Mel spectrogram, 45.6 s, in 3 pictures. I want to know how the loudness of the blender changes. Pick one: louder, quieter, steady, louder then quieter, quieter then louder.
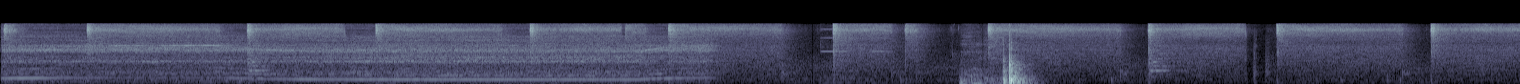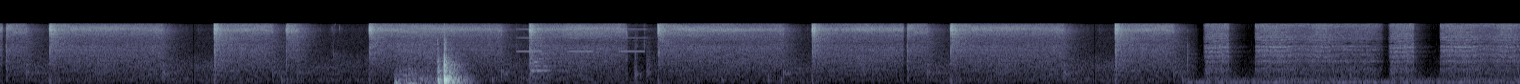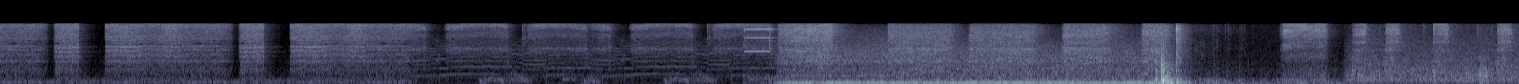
steady.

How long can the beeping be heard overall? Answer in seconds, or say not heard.
3 s.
